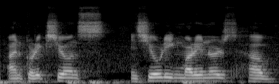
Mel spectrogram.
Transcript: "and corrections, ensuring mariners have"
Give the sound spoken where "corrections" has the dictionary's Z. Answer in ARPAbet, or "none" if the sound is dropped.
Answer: S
